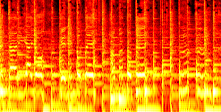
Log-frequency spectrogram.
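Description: Salsa music from a full salsa band, with a bass line in short held notes under pitched melody lines and steady percussion.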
